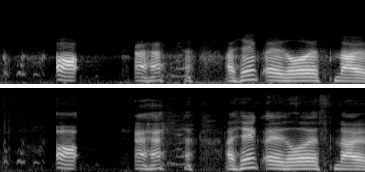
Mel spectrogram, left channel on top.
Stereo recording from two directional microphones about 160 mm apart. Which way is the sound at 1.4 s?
50° right (ahead or behind).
